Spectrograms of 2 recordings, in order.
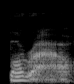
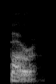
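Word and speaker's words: Borough: And uh yeah, people always want to say like Bow or something, which is no. Although I think in in North American English, they'd pronounce it O. they'd say borrow, but yeah, in London it's bur b and bur.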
